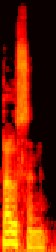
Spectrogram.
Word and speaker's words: boatswain: But it's pronounced bosun. That's spelled boatswain? The word boatswain is pronounced bosun, as in bosun's pipe.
